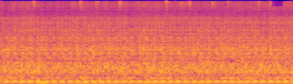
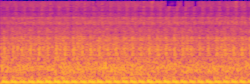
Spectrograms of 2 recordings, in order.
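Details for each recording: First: Engine during carburettor tuning, after turning the screw to find the right point: even, settled idle with a steady low beat, no hunting or stumbling; this setting runs best. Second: Engine during carburettor tuning, screw being turned about three turns to find the right point: low drone with slight rise and fall, idle still hunting and not yet set.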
